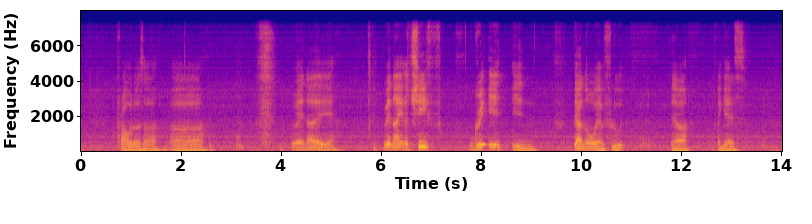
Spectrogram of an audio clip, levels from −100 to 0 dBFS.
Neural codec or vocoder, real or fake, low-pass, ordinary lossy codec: vocoder, 24 kHz, 100 mel bands, Vocos; fake; 7.2 kHz; none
